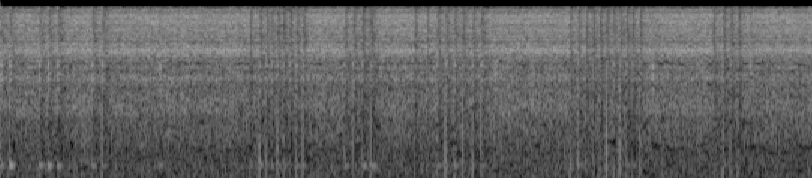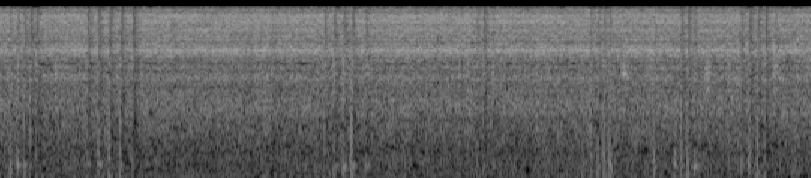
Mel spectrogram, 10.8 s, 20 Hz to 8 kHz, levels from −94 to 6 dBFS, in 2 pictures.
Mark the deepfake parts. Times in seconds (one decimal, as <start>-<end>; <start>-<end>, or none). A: 6.5-7.1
